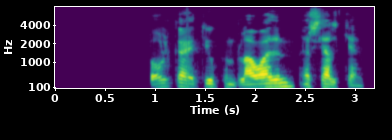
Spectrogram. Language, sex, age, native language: Icelandic, male, 60-69, Icelandic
